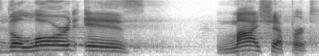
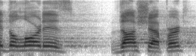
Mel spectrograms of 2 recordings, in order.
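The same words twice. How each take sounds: First: "my" leaned on, drawn out after a pause; slow "The Lord is", then land hard on "my shepherd"; stress on my. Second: Said in the usual way. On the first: Shown as a demonstration. Pastor stresses "my" to show a personal relationship, slow and deliberate. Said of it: "It doesn't say, "The Lord is the shepherd". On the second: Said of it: "It doesn't say".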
